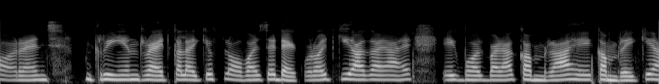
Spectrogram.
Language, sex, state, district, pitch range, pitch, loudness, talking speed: Hindi, female, Bihar, Saran, 205-225 Hz, 215 Hz, -20 LUFS, 180 wpm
